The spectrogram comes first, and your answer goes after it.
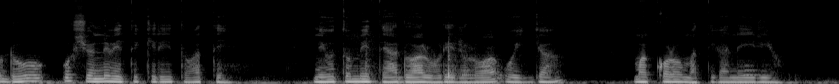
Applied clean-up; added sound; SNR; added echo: none; Wind instrument, woodwind instrument + Fireworks; 18 dB; none.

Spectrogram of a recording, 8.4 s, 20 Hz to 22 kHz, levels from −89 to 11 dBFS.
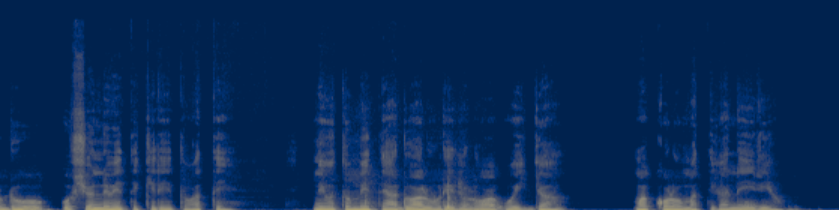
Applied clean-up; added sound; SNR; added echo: neural mask model RNNoise.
